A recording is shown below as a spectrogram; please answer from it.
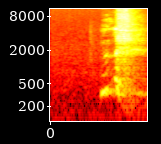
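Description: A single person sneezes in a classroom, one short sharp burst rising out of quiet room tone.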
